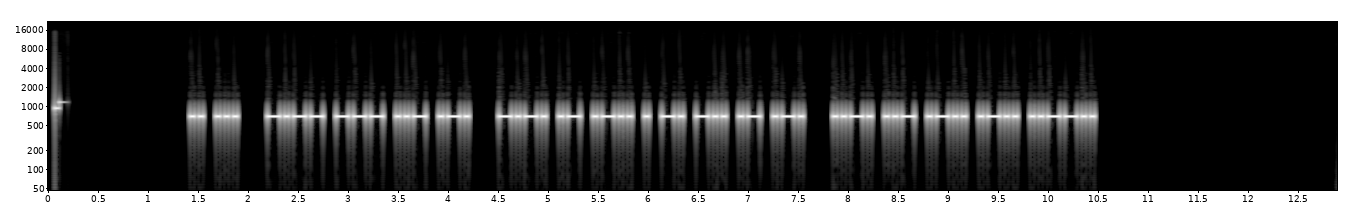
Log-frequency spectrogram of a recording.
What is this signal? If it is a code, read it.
Morse code, heard as a keyed tone, about 28 wpm, 700 Hz. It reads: IS YOUR CALENDAR FULL?
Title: Sentences from Top 1600 Words 28wpm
